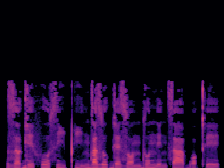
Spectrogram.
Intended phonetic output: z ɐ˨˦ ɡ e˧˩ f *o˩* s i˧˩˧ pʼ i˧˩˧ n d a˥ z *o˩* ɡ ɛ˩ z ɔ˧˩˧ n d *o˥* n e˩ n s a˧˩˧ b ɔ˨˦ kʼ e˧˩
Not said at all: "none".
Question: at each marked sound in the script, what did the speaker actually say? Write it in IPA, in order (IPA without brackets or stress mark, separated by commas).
o˥˨, o˥˨, o˥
